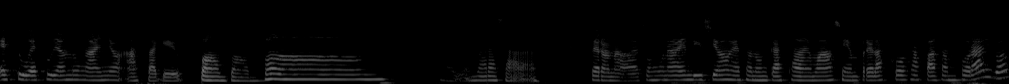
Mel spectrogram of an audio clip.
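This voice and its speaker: A woman with a Puerto Rican accent and an animated tone talks at a moderate pace, medium in pitch with ordinary pitch variation. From Puerto Rico, Carolina. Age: 20s. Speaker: podcast co-host. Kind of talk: casual chat. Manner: animated, laughing often.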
